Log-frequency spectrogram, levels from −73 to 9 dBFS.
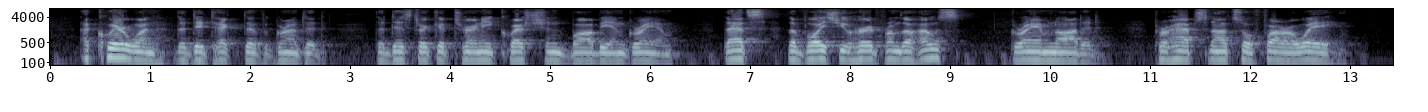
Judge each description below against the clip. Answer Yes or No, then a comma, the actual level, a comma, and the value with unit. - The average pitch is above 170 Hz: No, low, 120 Hz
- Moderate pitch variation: No, narrow, 1.8 semitones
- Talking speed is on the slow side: Yes, slow, 125 wpm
